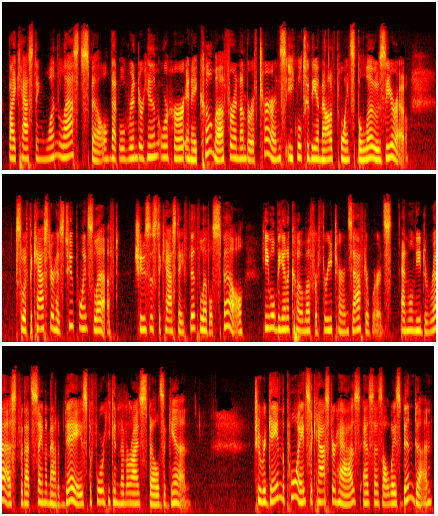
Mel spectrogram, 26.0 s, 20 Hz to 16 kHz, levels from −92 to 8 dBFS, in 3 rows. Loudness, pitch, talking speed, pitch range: -19 LUFS, 205 Hz, 185 wpm, 185-225 Hz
